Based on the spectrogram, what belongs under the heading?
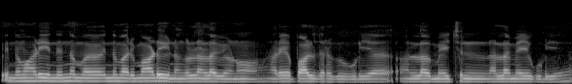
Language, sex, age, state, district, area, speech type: Tamil, male, 30-45, Tamil Nadu, Tiruchirappalli, rural, spontaneous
